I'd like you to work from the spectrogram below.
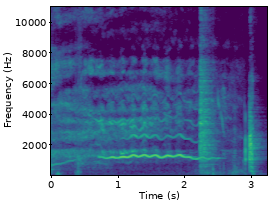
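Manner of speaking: squealing laugh; real high laughter; high cackle. Real, not acted. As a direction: let out a shrieking laugh. Laughing again.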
